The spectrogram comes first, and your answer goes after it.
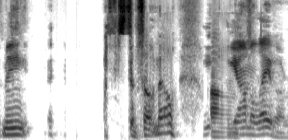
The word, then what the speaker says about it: Iamaleava: Iamaleava?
